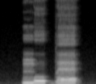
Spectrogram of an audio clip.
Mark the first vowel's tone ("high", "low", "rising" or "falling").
high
